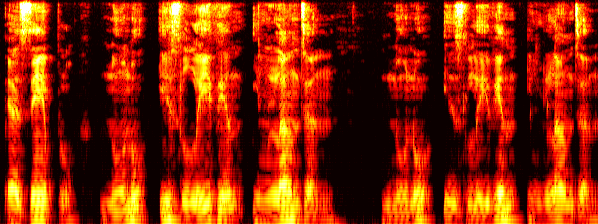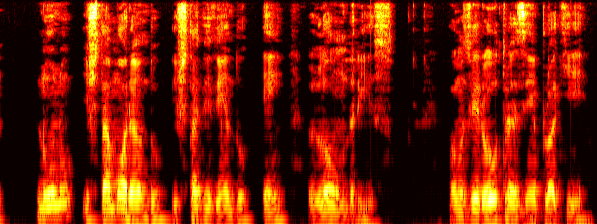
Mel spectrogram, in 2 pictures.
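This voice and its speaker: Husky low-voiced man teaching English. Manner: slow, drawn-out model sentences in English between quicker explanations. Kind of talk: online English lesson for Portuguese speakers. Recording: dull, lo-fi sound.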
